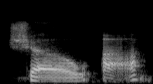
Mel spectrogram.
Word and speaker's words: Ochoa: Ellen Ochoa, remember it shows you here how to say it, Ochoa, can.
